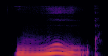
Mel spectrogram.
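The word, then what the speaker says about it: وُ: This one gives us a short oo sound, so it's pronounced woo, like the beginning of the word wolf, woo.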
